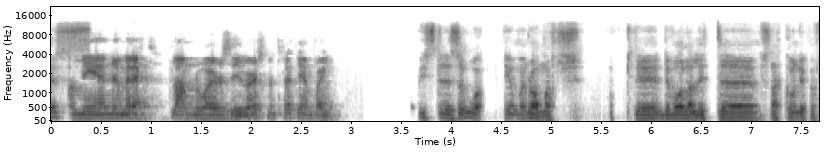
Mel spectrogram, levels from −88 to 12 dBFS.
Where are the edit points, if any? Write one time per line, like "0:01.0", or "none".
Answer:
0:04.8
